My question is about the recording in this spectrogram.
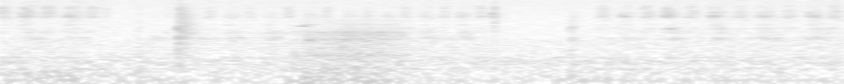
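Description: Faint scratching of a pen stylus drawing short strokes on a pressure-sensitive drawing tablet, the scratchy hiss coming and going with each stroke.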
